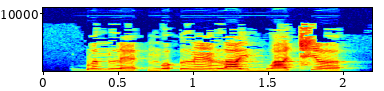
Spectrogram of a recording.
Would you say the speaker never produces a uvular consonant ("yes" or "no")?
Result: yes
